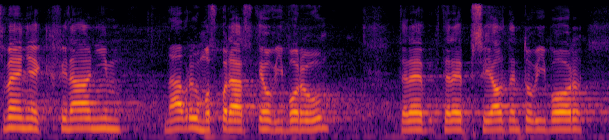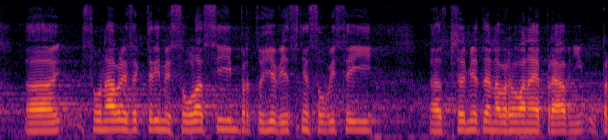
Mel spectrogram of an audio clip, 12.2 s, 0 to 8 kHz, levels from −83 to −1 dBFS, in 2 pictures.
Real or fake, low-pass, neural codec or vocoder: real; 7.2 kHz; none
